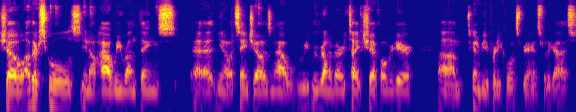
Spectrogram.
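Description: With an American accent, a man talks at a fairly quick pace in a monotone, flat intonation. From Massachusetts. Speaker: college golf coach. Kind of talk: interview.

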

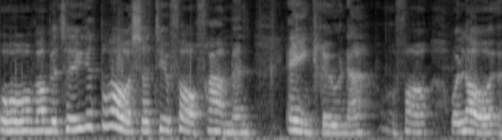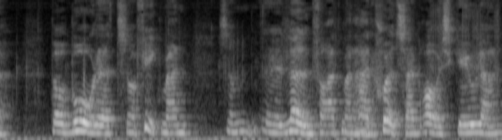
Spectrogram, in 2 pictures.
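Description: A woman at a very slow pace and medium pitch, ordinary pitch variation, with audible room echo and noticeable background noise. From southern Sweden (Skåne, Landskrona). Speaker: grandmother telling childhood memories. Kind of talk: storytelling. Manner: animated.

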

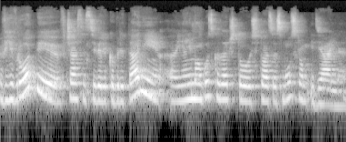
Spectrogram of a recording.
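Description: With an ordinary speaking voice, a woman talks at a fairly quick pace with hardly any pauses, her fairly high pitch showing ordinary pitch variation. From Kazakhstan. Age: 30s. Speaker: political consultant and activist. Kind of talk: interview. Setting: studio.

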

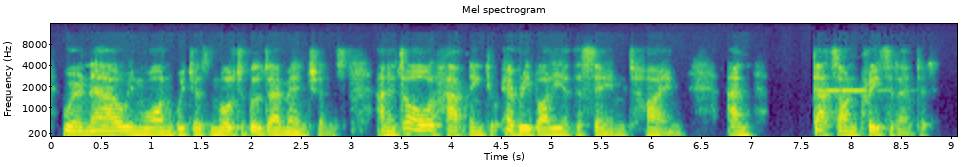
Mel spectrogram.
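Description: Over a quiet background, a man talks in an Irish accent at a moderate pace with fairly even intonation. His voice is medium-pitched and somewhat breathy. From Ireland. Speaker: corporate real estate expert and author. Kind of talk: podcast interview. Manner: hesitant, many fillers.

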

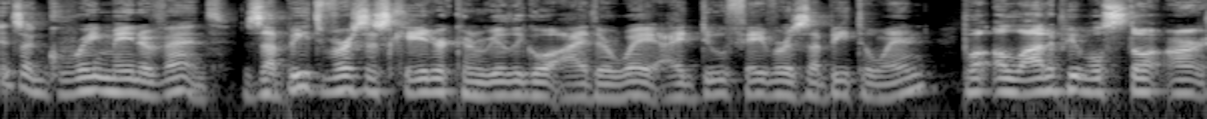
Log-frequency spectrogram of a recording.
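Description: The man talks at a fairly quick pace. His tone is bright and sharp, with ordinary pitch variation. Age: 20s. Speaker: MMA podcast host. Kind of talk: casual solo commentary podcast.

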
